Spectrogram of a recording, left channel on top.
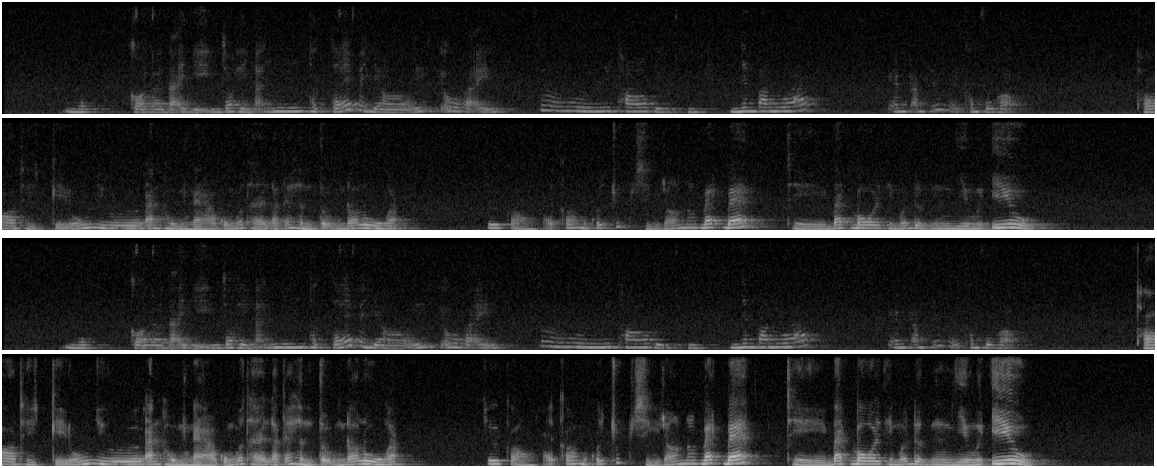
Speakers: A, on the left; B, on the right.
A: một gọi là đại diện cho hình ảnh thực tế bây giờ ấy kiểu vậy chứ Thor thì nhân văn quá em cảm thấy vậy không phù hợp
B: Thor thì kiểu như anh hùng nào cũng có thể là cái hình tượng đó luôn á chứ còn phải có một cái chút gì đó nó bad bad thì bad boy thì mới được nhiều người yêu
